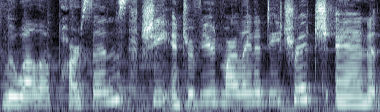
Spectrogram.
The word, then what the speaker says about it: Dietrich: interviewed Marlene Dietrich, and the way I'm saying her name is exactly how Marlene said it should be pronounced, that most people would pronounce it as Marlene Dietrich, but no. It was Marlene Dietrich, which is a little hard for me to get used to because I did always say it the wrong way.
